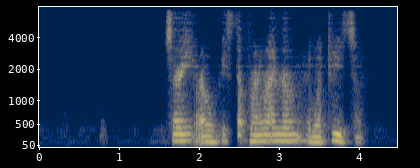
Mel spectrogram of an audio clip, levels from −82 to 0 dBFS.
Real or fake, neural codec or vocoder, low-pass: fake; codec, 44.1 kHz, 0.9 kbps, DAC; 7.2 kHz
